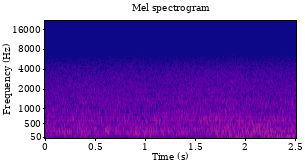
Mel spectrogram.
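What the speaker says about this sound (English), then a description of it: "I'm going to listen to those waves crash throughout the night." Lake waves break somewhere below a wooded hiking trail, heard as a soft, continuous wash of surf. Faint wind noise blends into the distant roar.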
